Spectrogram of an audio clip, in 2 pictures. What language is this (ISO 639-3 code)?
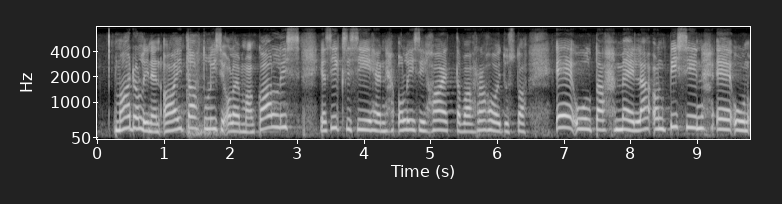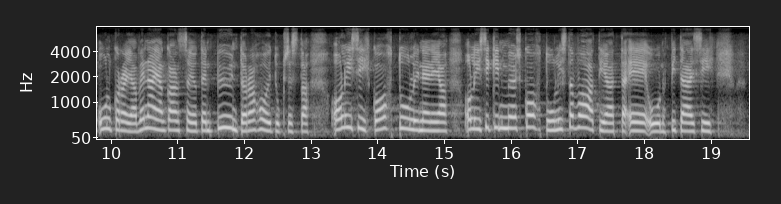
fin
